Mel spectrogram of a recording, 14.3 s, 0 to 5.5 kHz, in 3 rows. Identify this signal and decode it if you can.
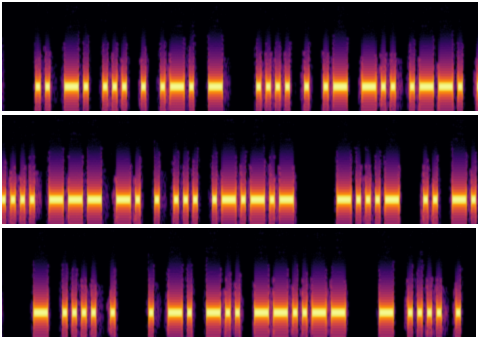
Morse code, heard as a keyed tone, about 25 wpm, 600 Hz. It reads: INSERT HEADPHONES. <BT> IN THE END, THE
